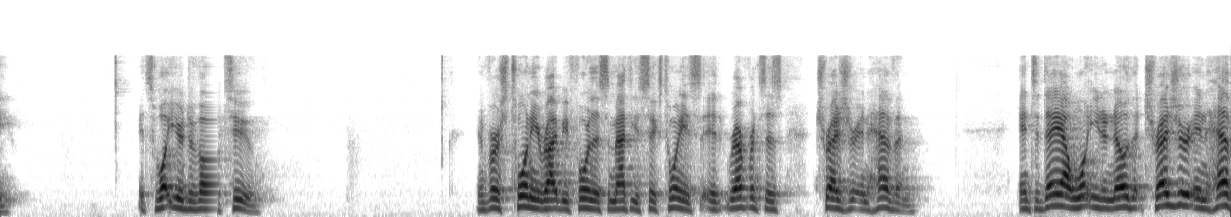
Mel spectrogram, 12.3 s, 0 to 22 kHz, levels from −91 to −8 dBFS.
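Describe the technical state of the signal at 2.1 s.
A burst of packet loss runs from 2.06 to 2.19 s, just after "what you're". About 120 ms of audio was lost or late, so the receiver extended the last sound as a fading held tone, then resumed further on without any silent gap.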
